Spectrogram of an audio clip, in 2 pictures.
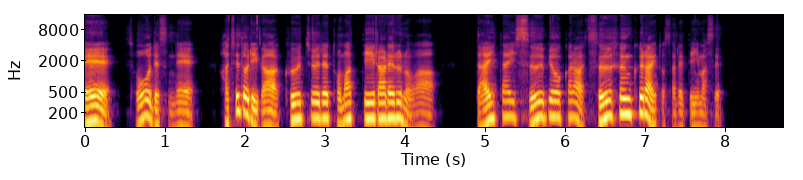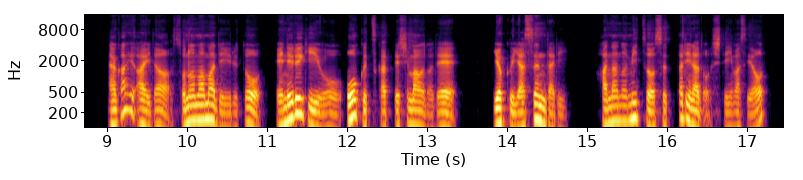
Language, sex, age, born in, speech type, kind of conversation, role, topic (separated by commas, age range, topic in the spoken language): Japanese, male, 25-29, Japan, read, expert-assistant, expert, どうしてハチドリは空中で止まっていられるのでしょうか？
